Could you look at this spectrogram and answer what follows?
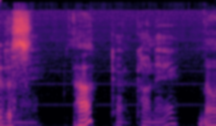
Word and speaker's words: Caen: Caen? No, it's Caen.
